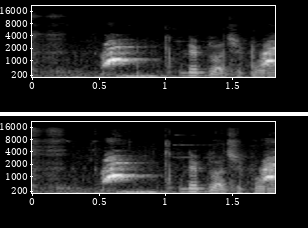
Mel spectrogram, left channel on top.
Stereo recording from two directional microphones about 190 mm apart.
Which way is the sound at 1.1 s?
35° right (ahead or behind).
